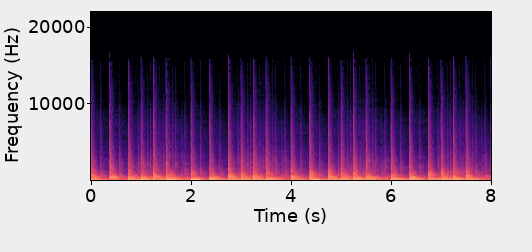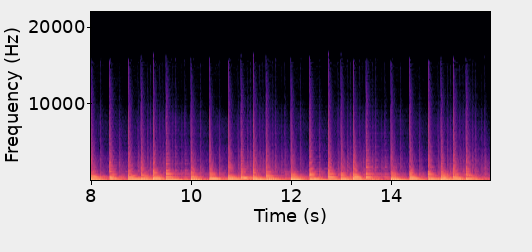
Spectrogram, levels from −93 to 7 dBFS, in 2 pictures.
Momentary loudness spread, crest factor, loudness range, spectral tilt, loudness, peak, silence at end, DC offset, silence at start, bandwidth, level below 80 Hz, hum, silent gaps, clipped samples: 4 LU; 16 dB; 1 LU; -8.5 dB/octave; -18 LUFS; -2 dBFS; 0 s; under 0.1%; 0 s; 9.6 kHz; -28 dBFS; none; none; under 0.1%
